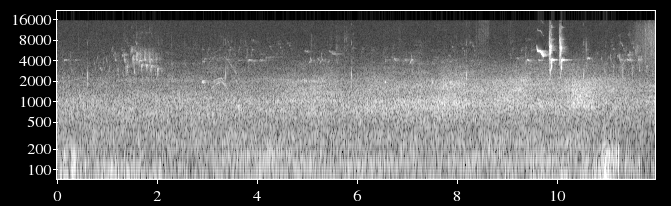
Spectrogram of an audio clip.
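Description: Birds chirping and calling beside a lake over a low, steady background rumble, with a few loud, sharp chirps about ten seconds in.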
